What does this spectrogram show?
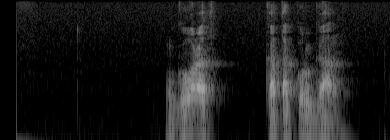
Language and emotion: Russian, neutral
